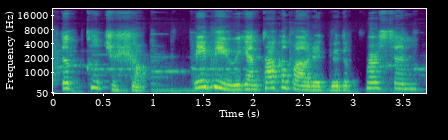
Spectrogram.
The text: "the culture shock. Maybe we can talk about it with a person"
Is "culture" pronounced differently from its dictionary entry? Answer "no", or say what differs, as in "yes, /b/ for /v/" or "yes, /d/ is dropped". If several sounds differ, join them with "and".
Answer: no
